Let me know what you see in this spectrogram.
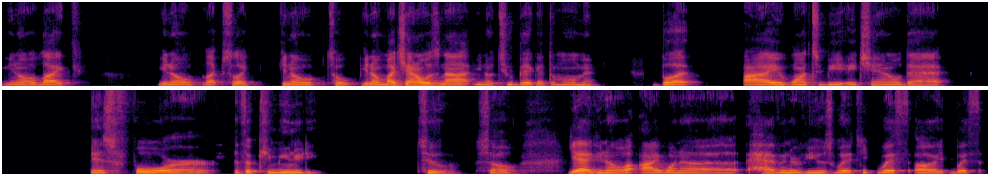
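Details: Stuttering in a male person who stutters who attends stuttering support group meetings, with repetitions and frequent fillers.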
